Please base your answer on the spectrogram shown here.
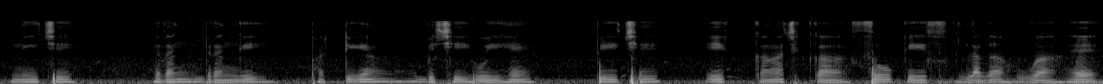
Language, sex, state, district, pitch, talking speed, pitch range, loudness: Hindi, male, Andhra Pradesh, Anantapur, 105 Hz, 75 wpm, 100-115 Hz, -35 LUFS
